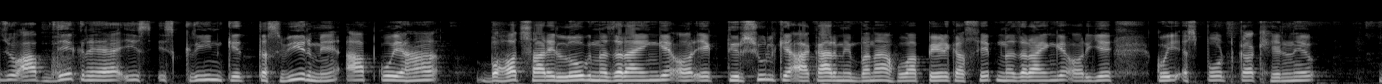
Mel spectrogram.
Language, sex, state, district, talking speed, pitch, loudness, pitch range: Hindi, male, Bihar, Madhepura, 165 wpm, 185 Hz, -20 LUFS, 180-200 Hz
